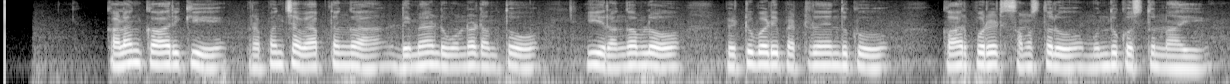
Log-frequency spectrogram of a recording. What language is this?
Telugu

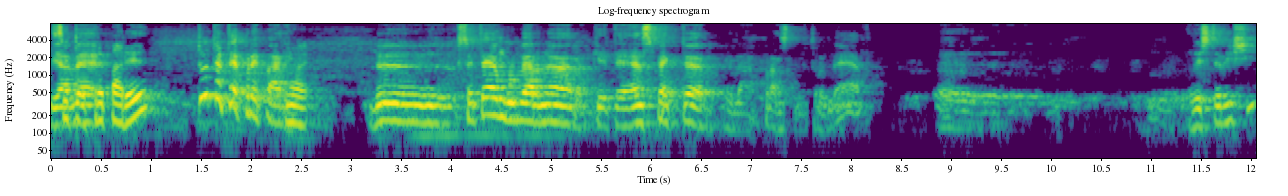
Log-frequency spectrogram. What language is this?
French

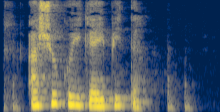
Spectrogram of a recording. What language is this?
Santa Ana de Tusi Pasco Quechua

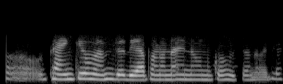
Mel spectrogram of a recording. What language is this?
Odia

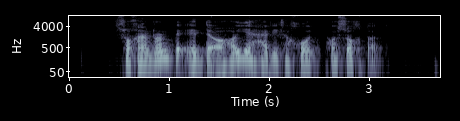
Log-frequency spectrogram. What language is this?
Persian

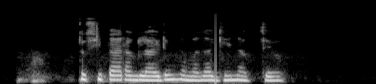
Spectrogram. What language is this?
Northern Hindko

